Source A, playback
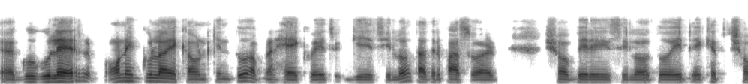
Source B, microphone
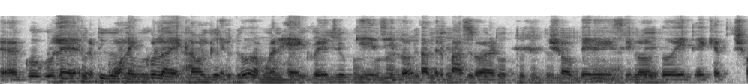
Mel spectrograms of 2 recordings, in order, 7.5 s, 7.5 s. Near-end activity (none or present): present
